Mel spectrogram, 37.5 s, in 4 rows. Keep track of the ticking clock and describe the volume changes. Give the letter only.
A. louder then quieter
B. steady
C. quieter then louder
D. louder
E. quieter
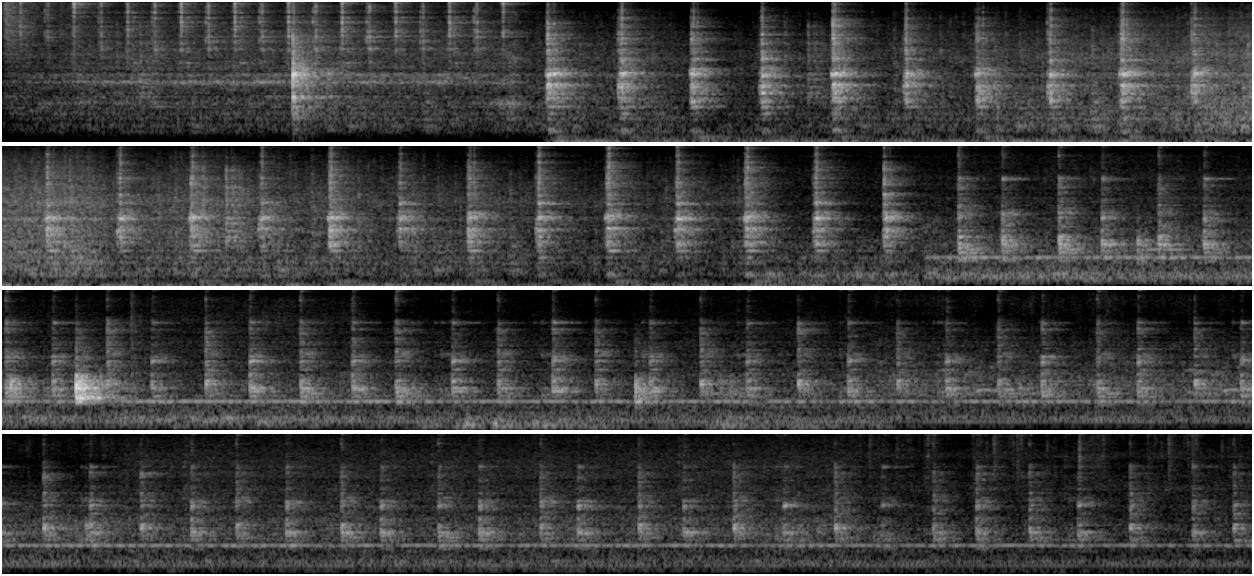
E.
